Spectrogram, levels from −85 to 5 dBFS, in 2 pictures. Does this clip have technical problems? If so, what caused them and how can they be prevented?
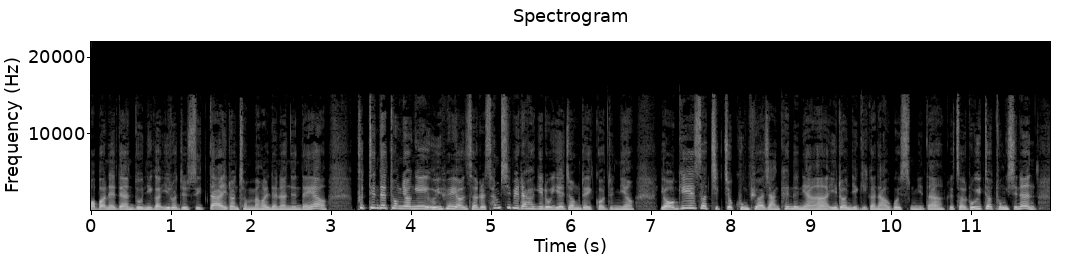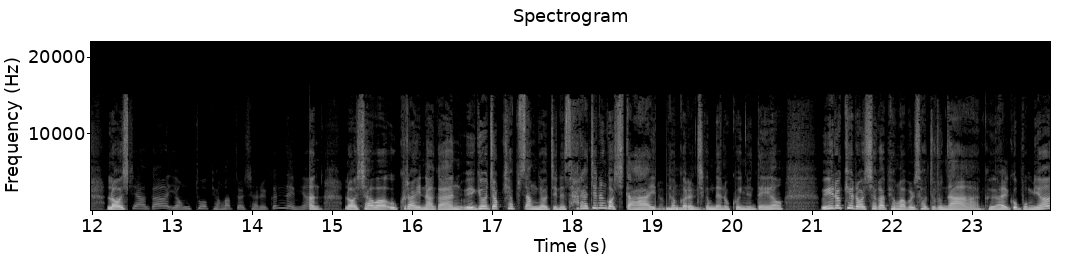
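Yes. The speech has two sudden gain jumps, likely from a digital gain setting applied between one sample and the next with no ramp. At 12.45 s the level drops by about 24 dB and stays down until 14.72 s. At 19.04 s it drops by about 17 dB for a brief 0.14 s dip ending at 19.18 s. The background noise falls and returns along with the speech. Ramping every gain change over a few milliseconds would prevent this.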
